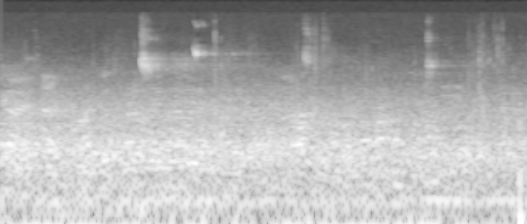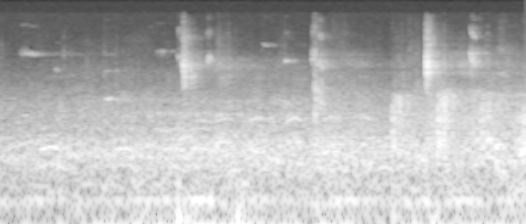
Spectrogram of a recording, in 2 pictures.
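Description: A large indoor crowd murmurs and chatters in an echoing arena.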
